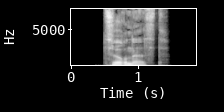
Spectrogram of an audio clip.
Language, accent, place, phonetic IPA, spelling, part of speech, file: German, Germany, Berlin, [ˈt͡sʏʁnəst], zürnest, verb, De-zürnest.ogg
- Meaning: second-person singular subjunctive I of zürnen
